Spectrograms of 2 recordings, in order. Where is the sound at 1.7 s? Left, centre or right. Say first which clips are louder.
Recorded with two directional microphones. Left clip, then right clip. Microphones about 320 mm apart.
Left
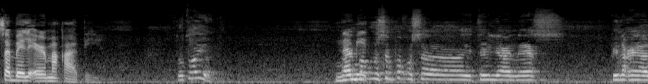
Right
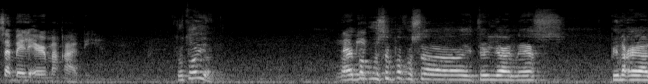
Right 3 dB; centre.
